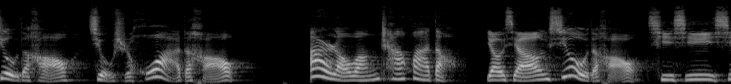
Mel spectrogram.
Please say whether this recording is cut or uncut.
cut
